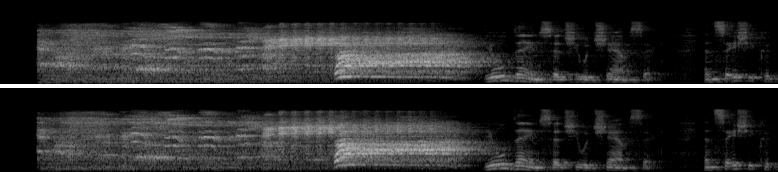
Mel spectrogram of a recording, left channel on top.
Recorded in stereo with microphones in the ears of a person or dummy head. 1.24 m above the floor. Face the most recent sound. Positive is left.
turn(degrees=-35)  # may be behind; listen again after turning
